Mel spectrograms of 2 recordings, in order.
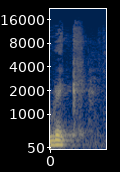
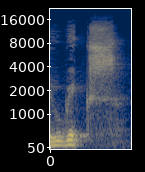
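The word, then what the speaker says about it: rigs: there's a different it's although it's pronounced the same rick it's spelled differently like r-i-g-s one doesn't say rix and tibetan one still says rick when spelled that way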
